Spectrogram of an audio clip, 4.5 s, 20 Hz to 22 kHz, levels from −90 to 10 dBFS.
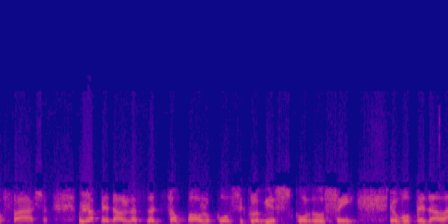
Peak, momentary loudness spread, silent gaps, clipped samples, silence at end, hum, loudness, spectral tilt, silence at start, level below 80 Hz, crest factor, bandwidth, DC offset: -24 dBFS; 5 LU; none; under 0.1%; 0 s; none; -36 LUFS; -4.5 dB/octave; 0 s; -78 dBFS; 12 dB; 13.5 kHz; under 0.1%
